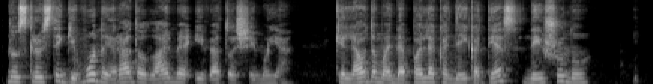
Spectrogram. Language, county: Lithuanian, Vilnius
